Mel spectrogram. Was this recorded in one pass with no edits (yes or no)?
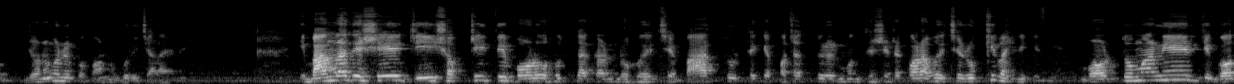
no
